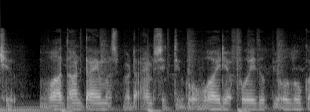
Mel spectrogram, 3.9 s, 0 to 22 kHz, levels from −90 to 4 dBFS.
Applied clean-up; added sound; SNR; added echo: none; Drum kit + Bowed string instrument; 13 dB; none.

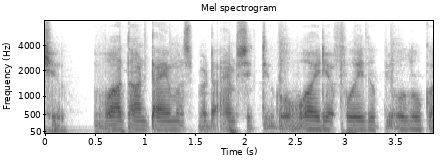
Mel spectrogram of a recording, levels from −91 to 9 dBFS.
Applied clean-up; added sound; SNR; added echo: neural mask model RNNoise.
